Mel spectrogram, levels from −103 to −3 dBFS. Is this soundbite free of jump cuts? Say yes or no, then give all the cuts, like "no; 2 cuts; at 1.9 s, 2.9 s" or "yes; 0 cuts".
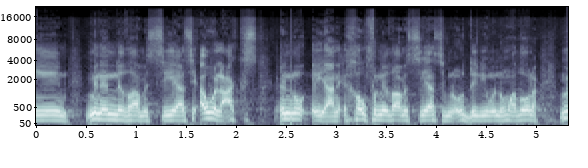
yes; 0 cuts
